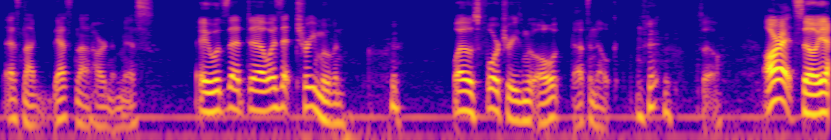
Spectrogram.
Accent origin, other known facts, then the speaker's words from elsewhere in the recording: Canada; Oh, my parents are rich. We're Canadian.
